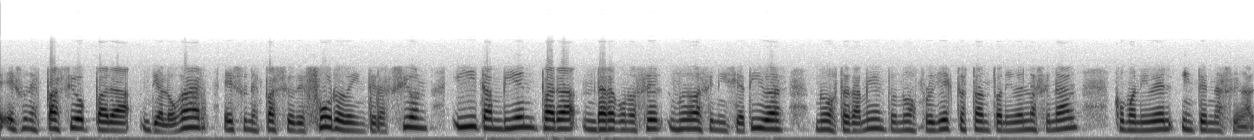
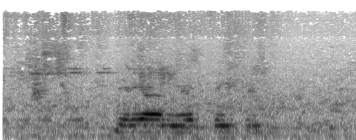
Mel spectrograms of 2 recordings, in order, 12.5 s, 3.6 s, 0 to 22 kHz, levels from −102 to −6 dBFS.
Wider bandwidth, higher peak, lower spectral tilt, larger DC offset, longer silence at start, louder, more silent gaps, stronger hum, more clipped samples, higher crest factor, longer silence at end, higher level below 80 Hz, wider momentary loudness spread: second, 4.6 kHz vs 17 kHz; about the same, -4 dBFS vs -4 dBFS; first, -9 dB/octave vs -5 dB/octave; first, 0.4% vs under 0.1%; about the same, 0 s vs 0.05 s; about the same, -20 LUFS vs -20 LUFS; neither; neither; neither; about the same, 16 dB vs 18 dB; about the same, 0 s vs 0.1 s; second, -66 dBFS vs -52 dBFS; second, 9 LU vs 27 LU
